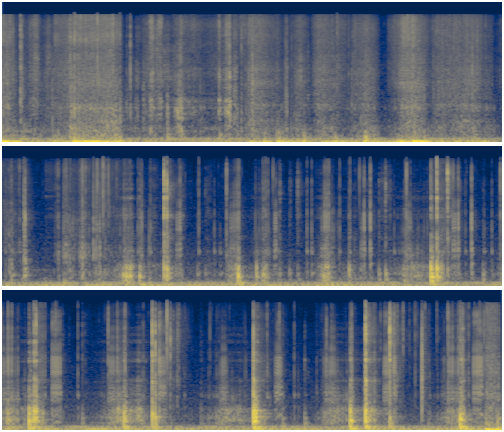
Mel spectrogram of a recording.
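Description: A metal pick tool, held by a hand with long nails, scrapes and chips at a solid pink plaster dig block sitting in a plastic tray, with the block crumbling at one corner. Dry, gritty scraping and crumbly rasps are broken up by many short, sharp chipping clicks, with a low rumble running beneath and brighter scratchy bursts at the start.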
